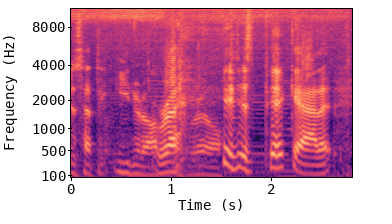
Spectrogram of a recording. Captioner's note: laughs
